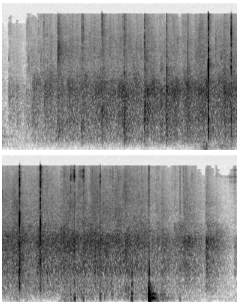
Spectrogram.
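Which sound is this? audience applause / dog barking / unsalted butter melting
audience applause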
